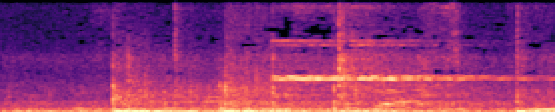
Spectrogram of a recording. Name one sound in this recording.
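A volleyball is struck with a thud.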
